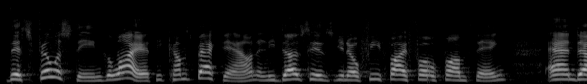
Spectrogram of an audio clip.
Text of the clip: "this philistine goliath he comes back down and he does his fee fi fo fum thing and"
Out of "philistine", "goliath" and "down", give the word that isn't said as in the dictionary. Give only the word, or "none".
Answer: none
